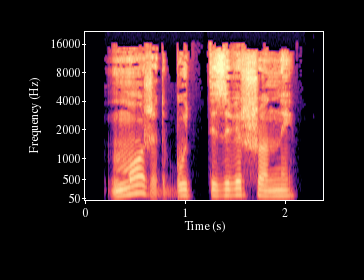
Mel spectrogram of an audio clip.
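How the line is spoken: Grumbled. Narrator (Russian): проворчал он

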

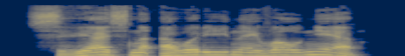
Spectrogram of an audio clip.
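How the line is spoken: Excited barking shout. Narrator (Russian): возбужденно рявкнул Эссан

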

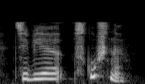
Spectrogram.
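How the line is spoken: Plain question. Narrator (Russian): спросила Ева Брит

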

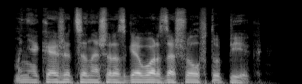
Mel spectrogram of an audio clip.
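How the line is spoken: Plain. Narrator (Russian): ответил Полянский

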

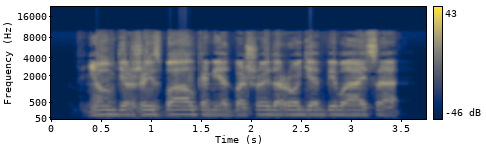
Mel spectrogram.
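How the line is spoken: Distant shout. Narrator (Russian): крикнул он уже из баркаса

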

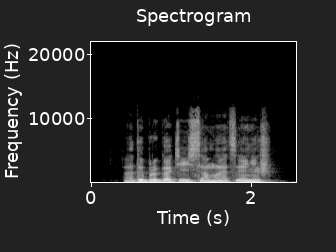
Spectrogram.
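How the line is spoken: Snort, then speaking. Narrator (Russian): хмыкнув, подал голос Бурый

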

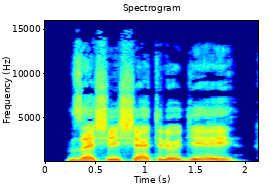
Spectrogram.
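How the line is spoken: Smirking snort. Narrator (Russian): хмыкнул Гош

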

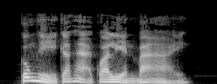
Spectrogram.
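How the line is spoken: Cheerful loud laughter. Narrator (Vietnamese): Độc Cước Vạn Trình cười lớn tiếng vui vẻ, nói

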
